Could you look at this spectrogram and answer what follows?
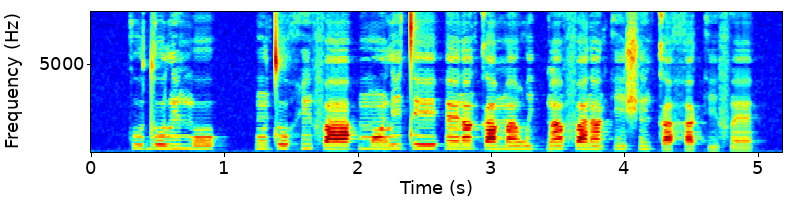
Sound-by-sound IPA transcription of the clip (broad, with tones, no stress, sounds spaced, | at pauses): k u˧ d o˦ l ĩ˦ m o˦ | ũ˧ t o˦ h ĩ˦ f a˧ | m ɔ̃˧ l i˦ t e˦ | ɛ̃˧ ɾ ã˧ k a˧ m ã˧ w i˨ ɡ͡b ã˨˦ f a˧ ɾ ã˧ k i˧ ʃ ĩ˧ k a˨ h a˨ k i˨ f ɛ̃˧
